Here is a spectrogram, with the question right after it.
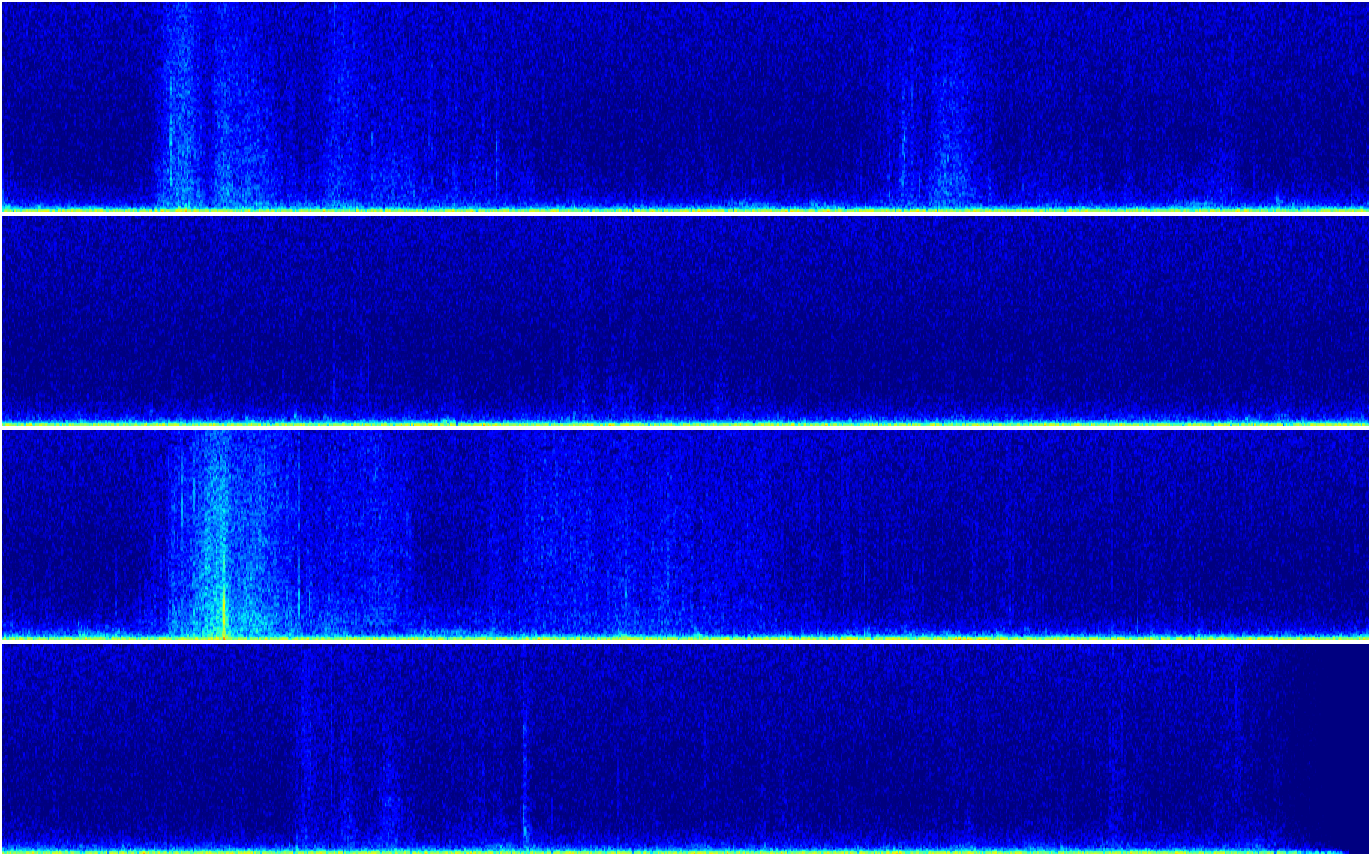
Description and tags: Someone's jacket shifting as they move.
